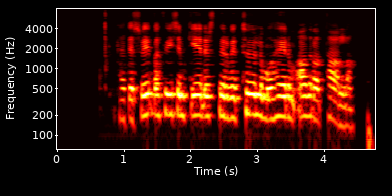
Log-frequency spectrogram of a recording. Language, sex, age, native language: Icelandic, female, 50-59, Icelandic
